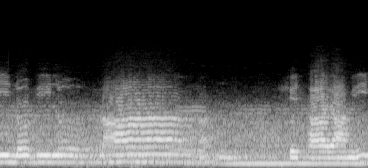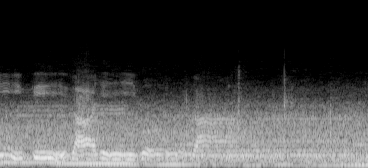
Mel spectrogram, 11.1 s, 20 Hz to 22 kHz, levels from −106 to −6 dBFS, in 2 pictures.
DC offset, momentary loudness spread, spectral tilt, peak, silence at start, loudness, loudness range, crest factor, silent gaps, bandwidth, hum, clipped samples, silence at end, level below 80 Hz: under 0.1%; 10 LU; -10 dB/octave; -8 dBFS; 0 s; -21 LUFS; 5 LU; 12 dB; none; 3.4 kHz; none; under 0.1%; 0 s; -58 dBFS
